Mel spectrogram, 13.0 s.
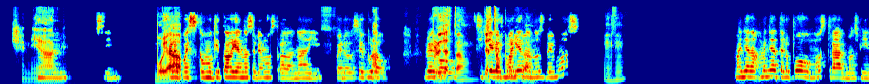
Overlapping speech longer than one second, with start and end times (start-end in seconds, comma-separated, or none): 6.5-8.1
